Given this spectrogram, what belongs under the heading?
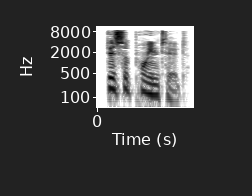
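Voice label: "disappointed", British English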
